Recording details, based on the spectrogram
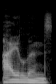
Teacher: Remember, the S in islands is silent, okay? We don't say Icelands.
